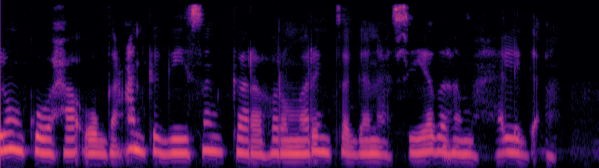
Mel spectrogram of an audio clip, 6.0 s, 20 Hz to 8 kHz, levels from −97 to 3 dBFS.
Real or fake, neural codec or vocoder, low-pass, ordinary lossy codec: real; none; 7.2 kHz; none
